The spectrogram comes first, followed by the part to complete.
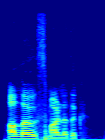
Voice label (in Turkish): "allahaismarladik", turkish, greetings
